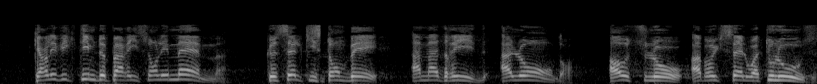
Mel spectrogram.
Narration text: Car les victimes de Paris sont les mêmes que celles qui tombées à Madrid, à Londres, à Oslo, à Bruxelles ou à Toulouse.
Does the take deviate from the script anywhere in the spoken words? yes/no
no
